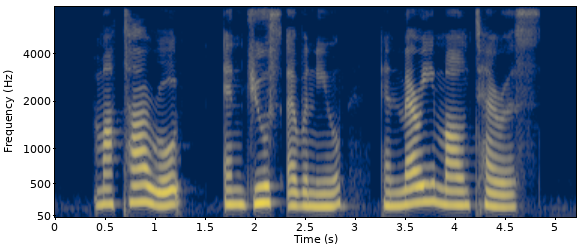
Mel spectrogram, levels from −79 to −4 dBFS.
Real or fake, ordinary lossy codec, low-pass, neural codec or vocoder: fake; none; none; codec, 16 kHz, 2 kbps, X-Codec, HuBERT features, trained on balanced general audio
